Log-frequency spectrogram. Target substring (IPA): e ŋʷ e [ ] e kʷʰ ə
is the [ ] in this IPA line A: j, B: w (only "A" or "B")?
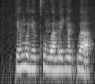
A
